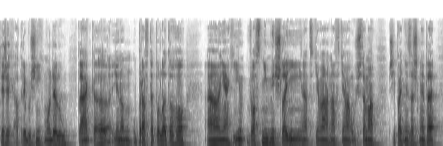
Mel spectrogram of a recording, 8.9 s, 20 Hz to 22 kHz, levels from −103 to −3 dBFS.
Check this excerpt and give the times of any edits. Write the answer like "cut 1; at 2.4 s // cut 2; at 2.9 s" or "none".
cut 1; at 1.5 s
